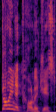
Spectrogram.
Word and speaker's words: gynecologist: Gynecologist. I thought it was pronounced with a J sound, like how the G in vagina is pronounced.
